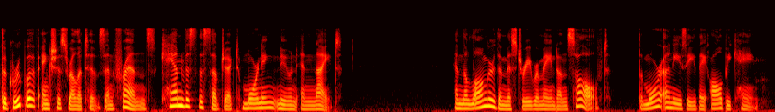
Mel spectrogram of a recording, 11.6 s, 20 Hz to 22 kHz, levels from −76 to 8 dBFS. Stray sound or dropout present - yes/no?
no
